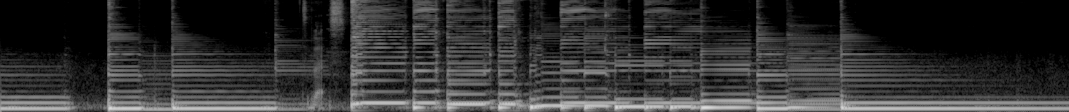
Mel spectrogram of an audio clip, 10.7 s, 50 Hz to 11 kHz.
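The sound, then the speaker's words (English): A bright acoustic guitar lick in the style of Robert Johnson, played on the open third string, then the fourth string at fret 2 with a pull-off and hammer-on: a quick run of plucked notes in an uneven rhythm, ending on a long ringing chord, after a brief spoken word. “And then on the fourth string, fret 2, pull off, hammer on.”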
